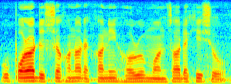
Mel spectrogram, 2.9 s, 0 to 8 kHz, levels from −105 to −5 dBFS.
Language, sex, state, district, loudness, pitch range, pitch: Assamese, male, Assam, Hailakandi, -21 LUFS, 105-115 Hz, 115 Hz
